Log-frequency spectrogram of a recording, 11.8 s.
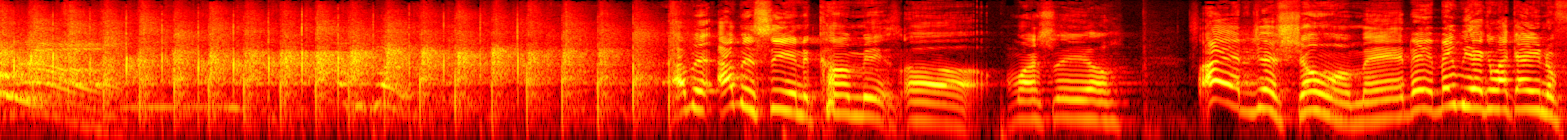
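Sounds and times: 
voices and whoops: 0.0s - 3.1s
audience applause: 0.0s - 5.2s
speech: 5.2s - 11.7s.

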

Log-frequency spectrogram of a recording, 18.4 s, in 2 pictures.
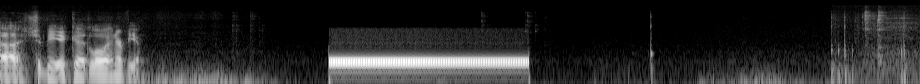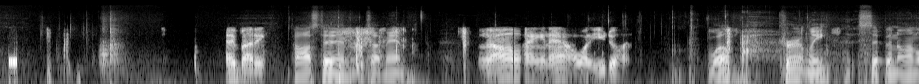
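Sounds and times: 
speech: 0.0s - 1.5s, 11.5s - 13.4s, 14.0s - 15.6s, 16.3s - 18.3s
phone dialing beeps and clicks: 3.3s - 5.3s
telephone tone: 3.3s - 5.3s.

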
